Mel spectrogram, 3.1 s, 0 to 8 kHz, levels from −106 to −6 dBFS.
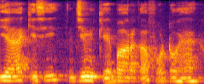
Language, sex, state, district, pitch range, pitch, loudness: Hindi, male, Uttar Pradesh, Shamli, 120-145 Hz, 140 Hz, -17 LUFS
